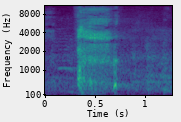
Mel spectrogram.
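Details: Boy contestant with a cold coughs after singing on stage: a single harsh cough burst.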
